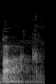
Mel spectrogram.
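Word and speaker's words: 박: and pronounce yi and park pronounced bach okay um he only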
